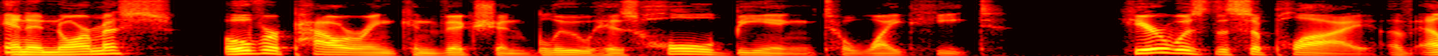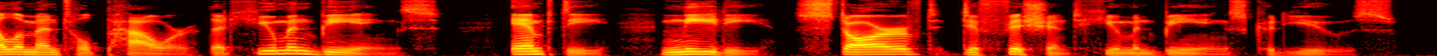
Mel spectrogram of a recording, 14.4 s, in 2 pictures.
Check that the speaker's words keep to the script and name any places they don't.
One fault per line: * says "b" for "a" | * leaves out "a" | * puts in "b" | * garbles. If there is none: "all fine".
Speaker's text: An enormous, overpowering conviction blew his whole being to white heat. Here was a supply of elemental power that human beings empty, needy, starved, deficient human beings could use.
* says "the" for "a"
